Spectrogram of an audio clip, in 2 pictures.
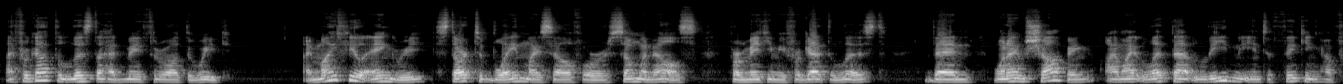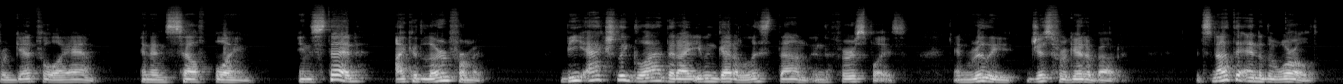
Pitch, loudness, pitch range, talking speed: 125 Hz, -18 LUFS, 115-140 Hz, 180 wpm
